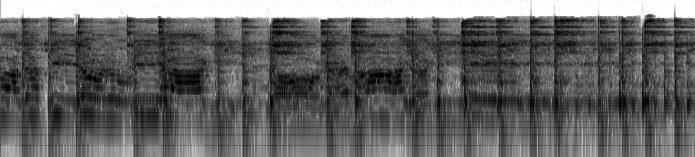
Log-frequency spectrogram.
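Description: Male Tholpavakoothu performers chanting a verse in a sung, mantra-like style, with one voice leading into a microphone. A quick, steady percussion beat of about four strokes a second runs under the voices.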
